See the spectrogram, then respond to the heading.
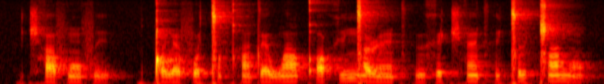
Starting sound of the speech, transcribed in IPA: t͡ʃʰ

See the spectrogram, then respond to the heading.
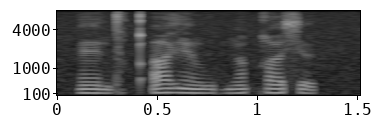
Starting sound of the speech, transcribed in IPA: ɛ̃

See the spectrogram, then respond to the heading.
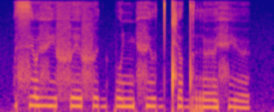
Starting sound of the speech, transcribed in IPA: sʲ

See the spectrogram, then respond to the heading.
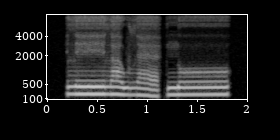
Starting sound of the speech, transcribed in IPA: l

